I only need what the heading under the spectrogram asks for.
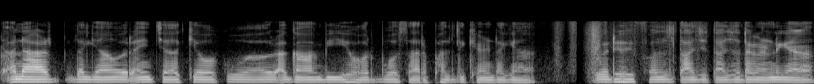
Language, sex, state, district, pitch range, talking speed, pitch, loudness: Garhwali, male, Uttarakhand, Uttarkashi, 110-115 Hz, 140 wpm, 110 Hz, -19 LUFS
